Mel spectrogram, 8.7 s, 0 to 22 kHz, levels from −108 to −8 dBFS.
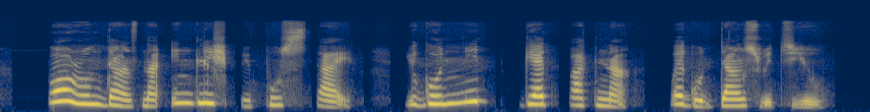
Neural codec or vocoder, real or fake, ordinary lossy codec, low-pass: none; real; none; 9.9 kHz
